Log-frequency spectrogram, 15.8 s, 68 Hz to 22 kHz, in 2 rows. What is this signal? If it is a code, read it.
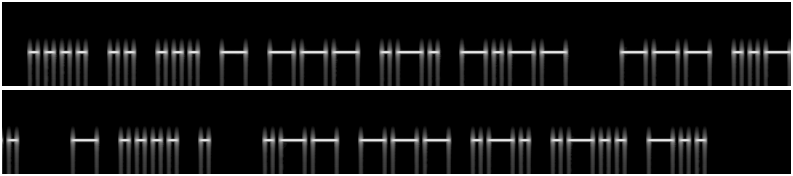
Morse code, heard as a keyed tone, about 14 wpm, 700 Hz. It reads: HISTORY OF THE WORLD
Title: Sets of 5 Words Encore2 15wpm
